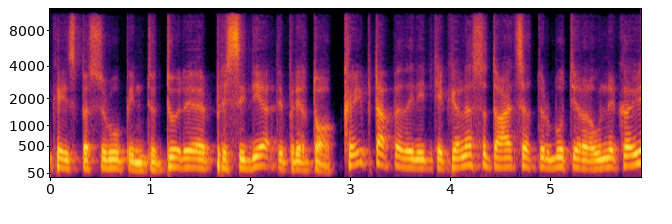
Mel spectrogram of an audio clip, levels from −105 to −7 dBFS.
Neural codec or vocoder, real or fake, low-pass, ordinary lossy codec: codec, 16 kHz in and 24 kHz out, 0.9 kbps, LongCat-Audio-Codec, fine tuned four codebook decoder; fake; 10.8 kHz; MP3, 96 kbps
